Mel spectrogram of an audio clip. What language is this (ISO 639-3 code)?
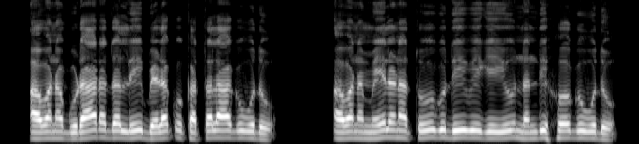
kan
